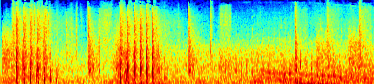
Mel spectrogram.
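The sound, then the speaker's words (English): Rapid bursts of automatic gunfire during a road chase between a swerving vehicle and a helicopter firing a machine gun, with a man firing from the vehicle's side window. Two sharp rattling volleys of fast repeated shots with a few single cracks between, over a steady roaring engine-like rumble. “Ambridge fired.”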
